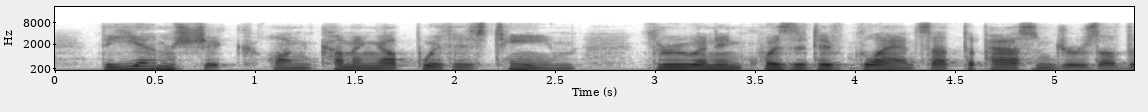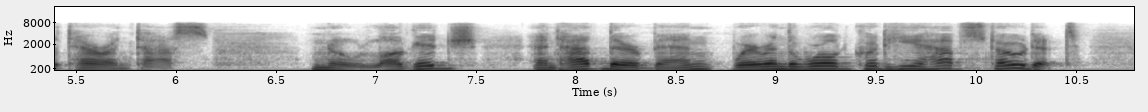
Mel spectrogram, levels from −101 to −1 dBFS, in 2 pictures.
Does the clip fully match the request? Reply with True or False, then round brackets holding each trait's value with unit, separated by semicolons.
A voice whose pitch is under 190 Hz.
True (135 Hz)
